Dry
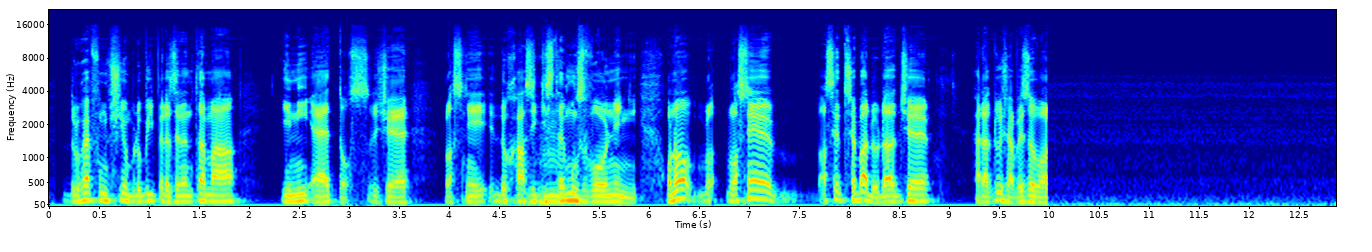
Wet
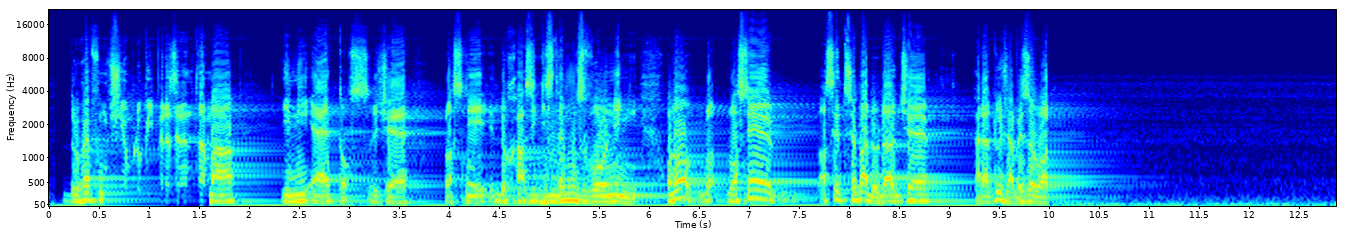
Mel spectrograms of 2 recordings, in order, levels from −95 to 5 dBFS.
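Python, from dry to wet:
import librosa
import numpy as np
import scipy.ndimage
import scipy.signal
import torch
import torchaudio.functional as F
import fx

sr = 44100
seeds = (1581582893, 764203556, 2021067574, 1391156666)

y = fx.highpass(x, sr, hz=800.0, slope=24, at=(0.53, 1.6), fade=0.02)
y = 10.0 ** (-26.5 / 20.0) * np.tanh(y / 10.0 ** (-26.5 / 20.0))
y = fx.rev_spring(y, sr, rt60_s=2.0, pass_ms=(39,), chirp_ms=55, drr_db=13.0)
y = y * 10.0 ** (1.5 / 20.0)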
